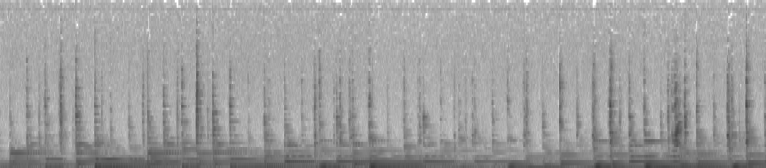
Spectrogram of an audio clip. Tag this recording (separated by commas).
playing harp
